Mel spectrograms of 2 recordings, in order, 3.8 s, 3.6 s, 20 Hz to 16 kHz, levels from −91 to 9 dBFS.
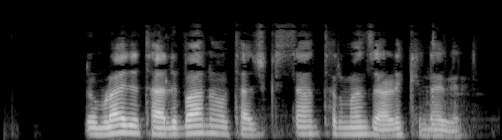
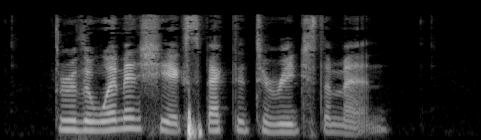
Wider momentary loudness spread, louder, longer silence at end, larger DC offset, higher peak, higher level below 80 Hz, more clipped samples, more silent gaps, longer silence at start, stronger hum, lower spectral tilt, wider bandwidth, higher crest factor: about the same, 10 LU vs 12 LU; first, -19 LUFS vs -24 LUFS; second, 0.3 s vs 0.7 s; neither; about the same, 0 dBFS vs 0 dBFS; about the same, -60 dBFS vs -56 dBFS; neither; neither; first, 0.65 s vs 0.4 s; neither; first, -7 dB/octave vs -3.5 dB/octave; second, 8.8 kHz vs 11.5 kHz; second, 18 dB vs 26 dB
